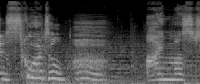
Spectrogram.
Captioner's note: gasps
